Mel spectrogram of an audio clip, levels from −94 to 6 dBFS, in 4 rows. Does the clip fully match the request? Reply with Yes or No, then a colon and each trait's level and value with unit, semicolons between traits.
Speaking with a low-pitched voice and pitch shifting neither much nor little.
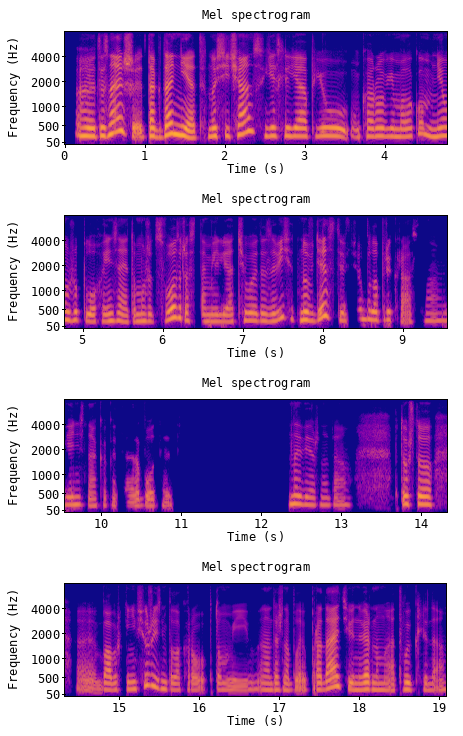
No: high, 200 Hz; average, 3.4 semitones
